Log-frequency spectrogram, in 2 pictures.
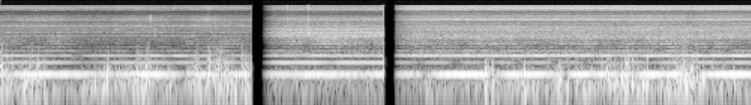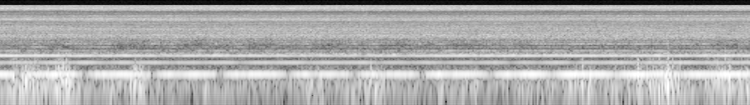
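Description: Hydraulic machinery hums steadily.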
